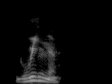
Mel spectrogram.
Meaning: lesbian, dyke
- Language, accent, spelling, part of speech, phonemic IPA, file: French, France, gouine, noun, /ɡwin/, LL-Q150 (fra)-gouine.wav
